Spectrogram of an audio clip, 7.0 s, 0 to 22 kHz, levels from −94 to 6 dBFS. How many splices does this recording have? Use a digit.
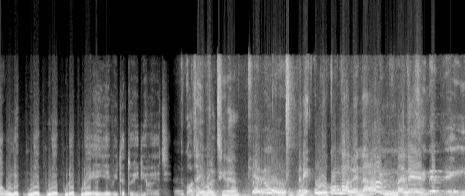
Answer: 1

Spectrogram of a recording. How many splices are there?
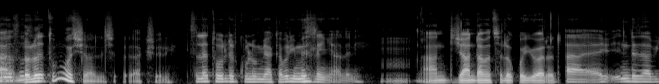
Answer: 1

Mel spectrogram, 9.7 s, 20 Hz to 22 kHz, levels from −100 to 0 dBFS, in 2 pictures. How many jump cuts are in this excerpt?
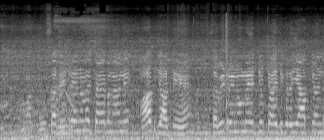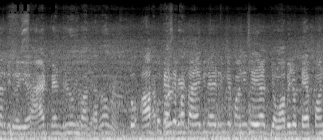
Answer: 0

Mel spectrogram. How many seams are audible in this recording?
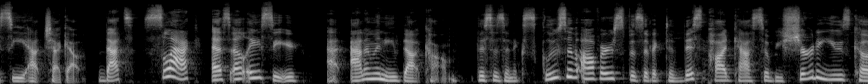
0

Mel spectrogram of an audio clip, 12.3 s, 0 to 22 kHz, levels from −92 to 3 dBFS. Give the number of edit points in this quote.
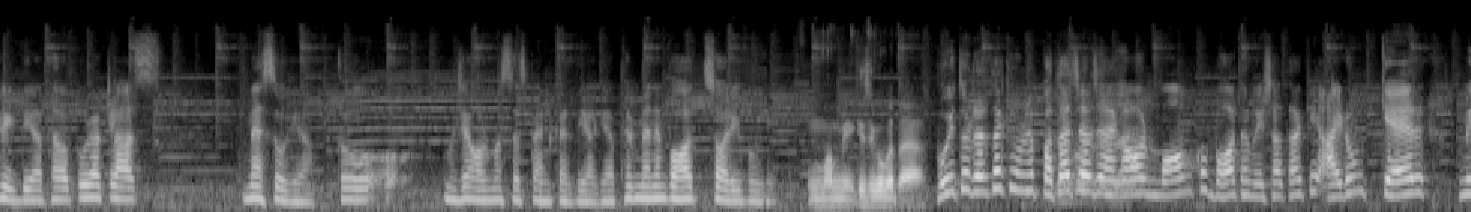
0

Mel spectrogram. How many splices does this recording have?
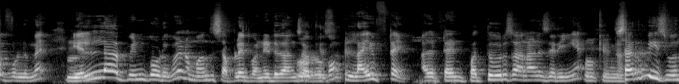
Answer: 1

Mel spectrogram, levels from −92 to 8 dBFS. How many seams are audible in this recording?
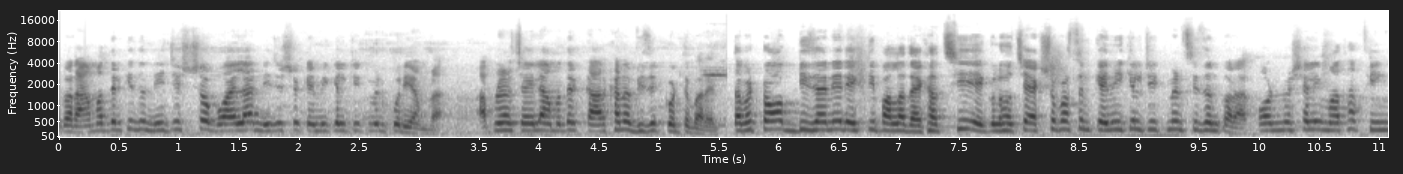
2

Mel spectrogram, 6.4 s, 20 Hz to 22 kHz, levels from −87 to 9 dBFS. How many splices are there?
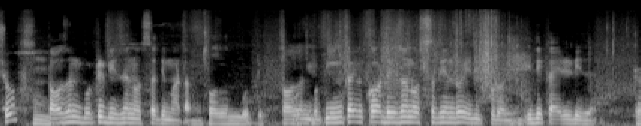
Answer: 0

